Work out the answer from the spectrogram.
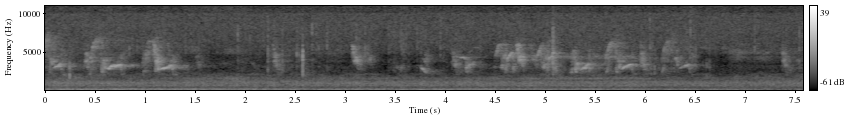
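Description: Small birds chirping, many short high notes repeated throughout, over a steady low hum.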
